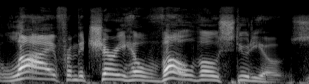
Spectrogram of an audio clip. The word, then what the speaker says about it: Volvo: It's more like Valvo. Valvo. Like Valvo. Well, all I know, Dawn, is that we are live from the Cherry Hill Volvo studios.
